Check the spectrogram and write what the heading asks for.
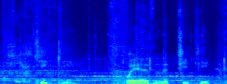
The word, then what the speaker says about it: Qiqi: it needs to be Kiki. Kiki. Wait, isn't it Chi-Chi? It's Qiqi, so I've been saying it Kiki. Yeah, it's Chi-Chi.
